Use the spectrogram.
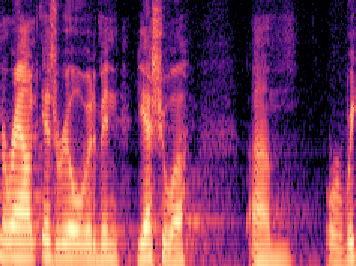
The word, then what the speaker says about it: Yeshua: Israel would have been Yeshua um or we call it Joshua but they didn't have a j sound in Hebrew so they said Yeshua that would have been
